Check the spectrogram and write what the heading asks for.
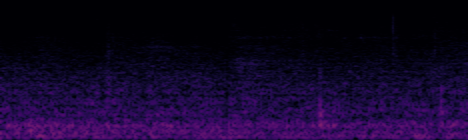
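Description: Quiet low-level room tone in a large hall, with a few faint clicks and no clear tone.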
